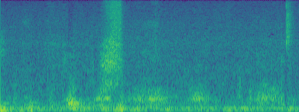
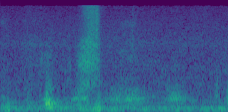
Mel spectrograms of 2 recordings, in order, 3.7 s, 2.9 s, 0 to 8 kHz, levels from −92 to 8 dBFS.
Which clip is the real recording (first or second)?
second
